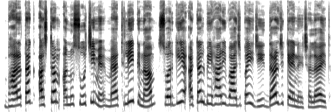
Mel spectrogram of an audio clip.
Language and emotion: Maithili, neutral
